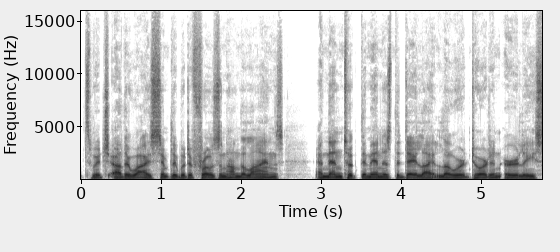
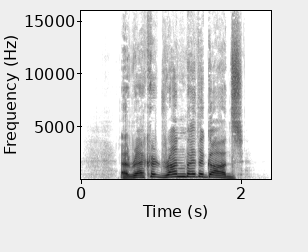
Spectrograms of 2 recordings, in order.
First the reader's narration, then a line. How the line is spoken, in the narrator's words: she cried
